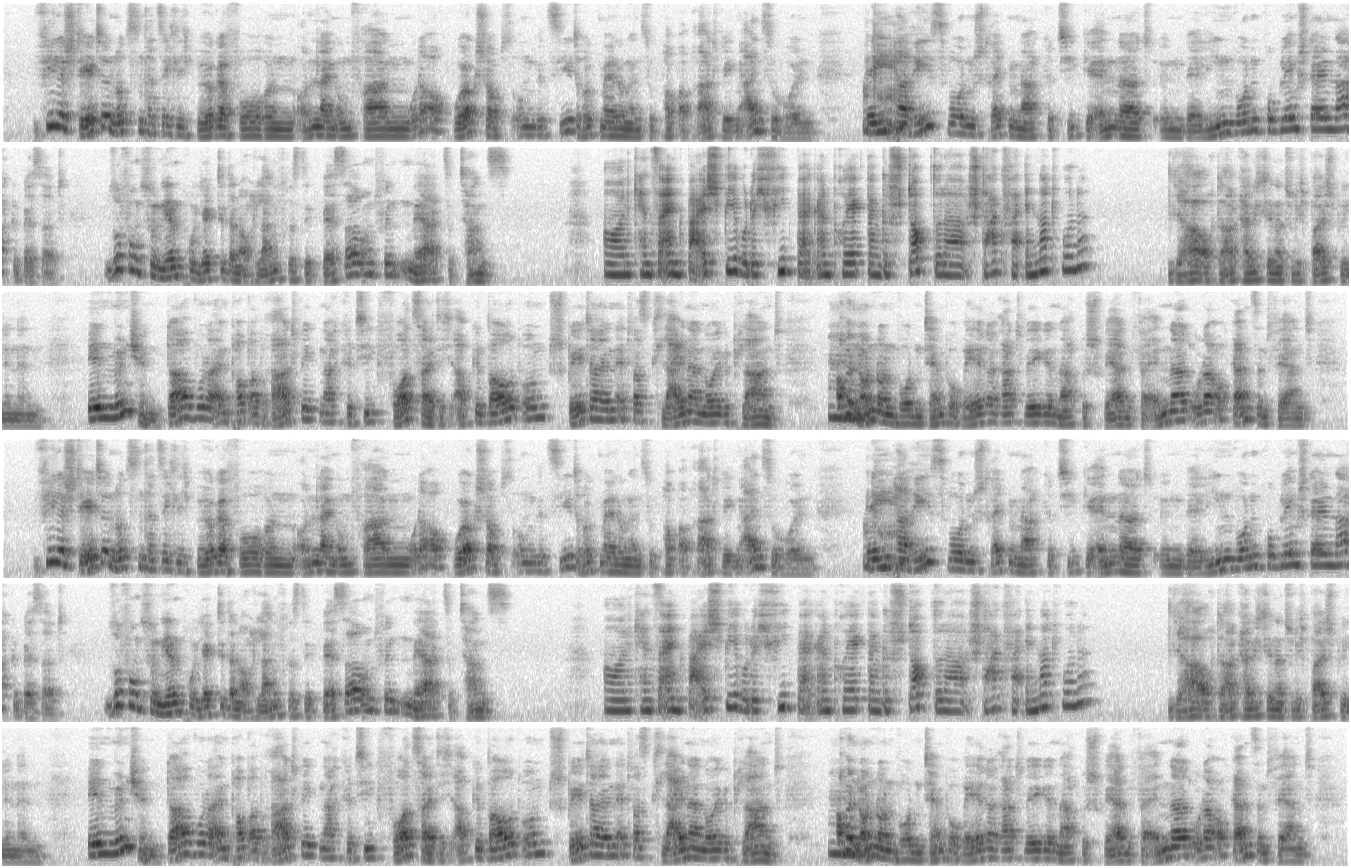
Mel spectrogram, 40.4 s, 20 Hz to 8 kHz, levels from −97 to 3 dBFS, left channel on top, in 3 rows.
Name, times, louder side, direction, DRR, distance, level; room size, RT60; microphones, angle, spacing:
voice 1, 0.4-8.3 8.6-14.0 14.5-18.5 25.1-27.3 27.8-34.9 35.3-40.2, equal, 5° right, 1.3 m, -31 dB
voice 2, 8.7-9.0 19.2-24.3 35.2-35.6, left 3 dB, 55° left, 0.5 m, -30 dB
4.7 x 3.0 x 2.3 m
head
